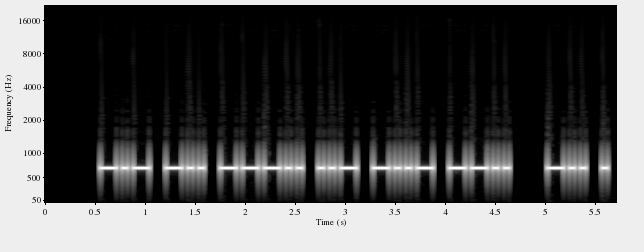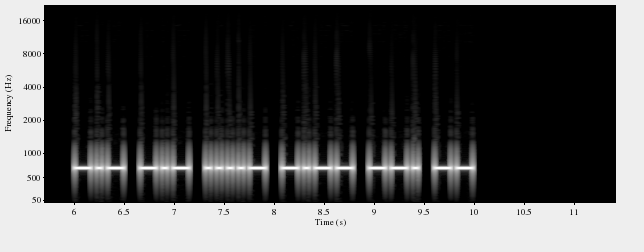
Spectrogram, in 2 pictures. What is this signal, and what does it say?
Morse code, heard as a keyed tone, about 22 wpm, 700 Hz. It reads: KD8UXZ DE KK4YGM
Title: USA Callsign DE Callsign - 6 Characters - 22wpm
